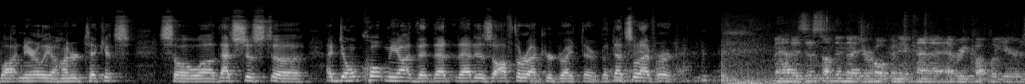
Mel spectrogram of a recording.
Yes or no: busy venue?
yes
